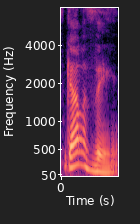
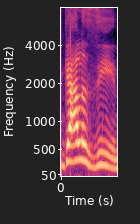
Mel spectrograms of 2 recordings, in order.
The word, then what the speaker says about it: Galitzine: I guess Galitzine. Galitzine.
